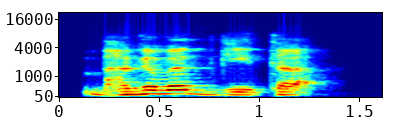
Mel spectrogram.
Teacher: In this, the first letter Bha is aspirated because it's the fourth letter in the Pa Varga. · the first letter B is aspirated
